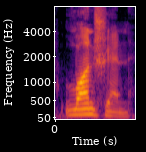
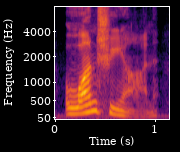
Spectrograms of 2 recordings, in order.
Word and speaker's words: luncheon: pronounce the word because if you read it like as it is it looks like it looks like it would say lunch Aeon but it's actually luncheon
